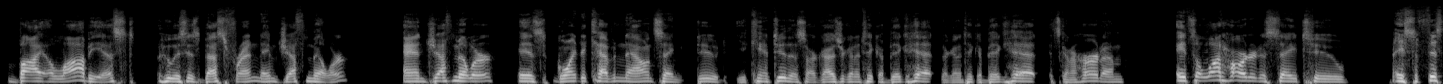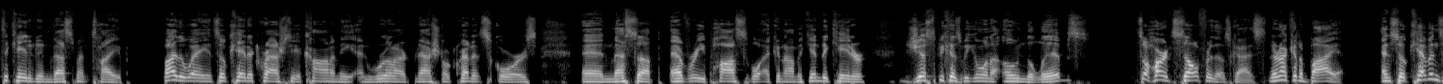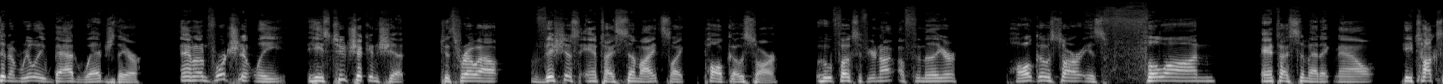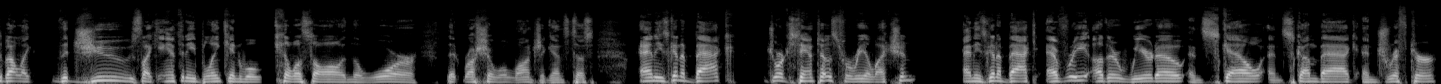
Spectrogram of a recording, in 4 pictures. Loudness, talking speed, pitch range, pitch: -23 LUFS, 190 wpm, 120-155 Hz, 140 Hz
